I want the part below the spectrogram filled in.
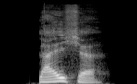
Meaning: dead body, corpse, cadaver, carcass
- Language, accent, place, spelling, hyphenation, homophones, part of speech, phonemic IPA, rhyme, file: German, Germany, Berlin, Leiche, Lei‧che, Laiche, noun, /ˈlaɪ̯çə/, -aɪ̯çə, De-Leiche.ogg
